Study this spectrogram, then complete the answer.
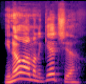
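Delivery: playful cop threat; mock threat. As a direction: taunt him like a cop. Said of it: "And he's like".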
